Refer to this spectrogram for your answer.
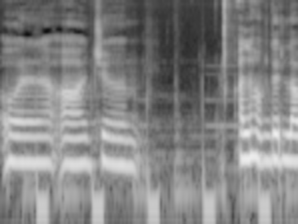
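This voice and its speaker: In a monotone, flat delivery, a woman speaks at a fairly slow pace against noticeable background noise. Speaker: lifestyle vlogger. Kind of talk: casual vlog narration.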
